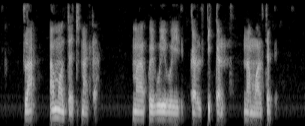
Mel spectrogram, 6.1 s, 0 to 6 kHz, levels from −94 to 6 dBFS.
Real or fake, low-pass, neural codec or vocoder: fake; 5.4 kHz; vocoder, 24 kHz, 100 mel bands, Vocos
